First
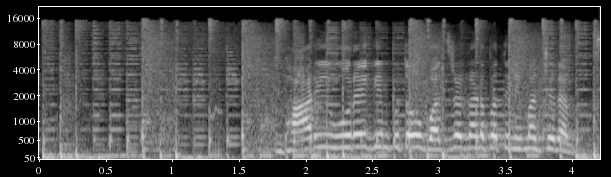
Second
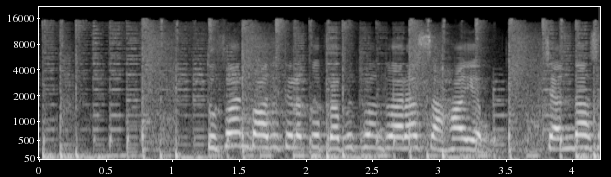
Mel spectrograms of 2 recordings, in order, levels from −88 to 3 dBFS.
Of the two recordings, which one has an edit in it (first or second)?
second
